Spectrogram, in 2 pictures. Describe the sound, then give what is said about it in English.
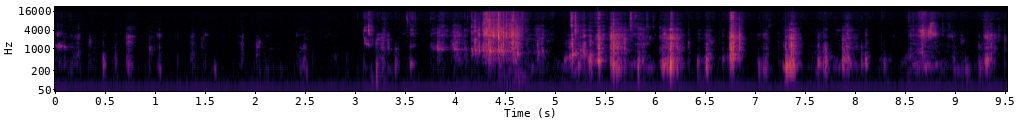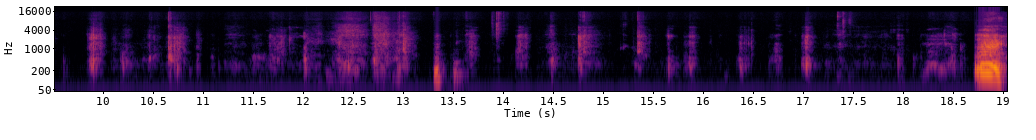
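Crunching and chewing as someone eats steak and lobster, many soft, irregular bites and smacks, quiet overall, with a sharper, louder burst at the very end. “Seriously, I commend anybody who watches this with all the gross, like, eating noises.”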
